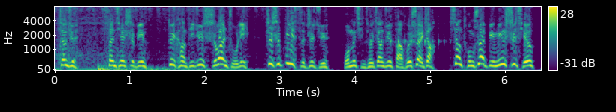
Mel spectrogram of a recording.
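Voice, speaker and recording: Anxious officer, very high-pitched. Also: male voice, sing-song, quick pace. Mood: alarmed. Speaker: actor in a costume short drama. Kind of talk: period war drama acting. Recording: dramatic music under the dialogue.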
